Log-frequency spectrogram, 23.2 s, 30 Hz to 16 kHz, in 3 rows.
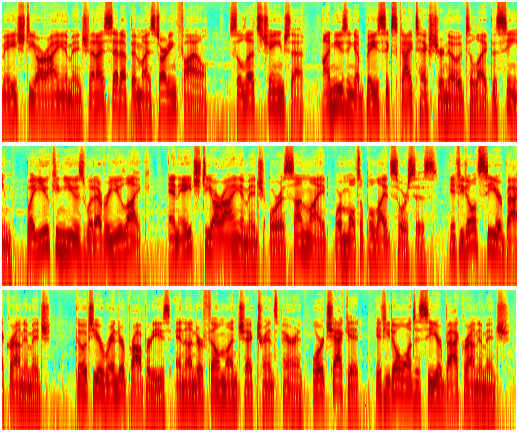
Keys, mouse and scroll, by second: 0.1 n, 0.3 middle click, 0.7 middle click, 1.4 click, 1.9 ctrl+click, 2.2 click, 3.0 Delete, 3.8 shift+a, 5.2 click, 6.3 middle click, 9.0 click, 9.7 click, 10.1 click, 11.2 click, 12.3 click, 13.3 click, 14.0 click, 17.6-20.5 drag, 21.9 click.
